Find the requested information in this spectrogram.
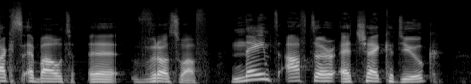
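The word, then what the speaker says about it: Wrocław: So Rocklow is actually the name that probably most of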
